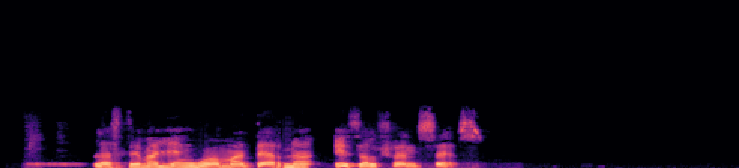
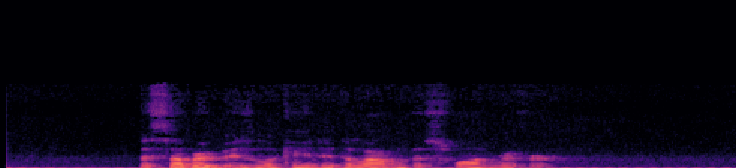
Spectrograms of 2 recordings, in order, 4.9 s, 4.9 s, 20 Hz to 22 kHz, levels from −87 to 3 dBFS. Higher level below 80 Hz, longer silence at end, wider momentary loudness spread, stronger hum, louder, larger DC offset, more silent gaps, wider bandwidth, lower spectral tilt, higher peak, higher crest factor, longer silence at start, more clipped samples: second, -62 dBFS vs -50 dBFS; first, 1.75 s vs 0.05 s; second, 7 LU vs 23 LU; neither; first, -14 LUFS vs -28 LUFS; neither; neither; second, 7.6 kHz vs 11 kHz; second, -5 dB/octave vs -8.5 dB/octave; first, -2 dBFS vs -10 dBFS; about the same, 14 dB vs 18 dB; first, 0.25 s vs 0.05 s; neither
